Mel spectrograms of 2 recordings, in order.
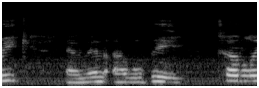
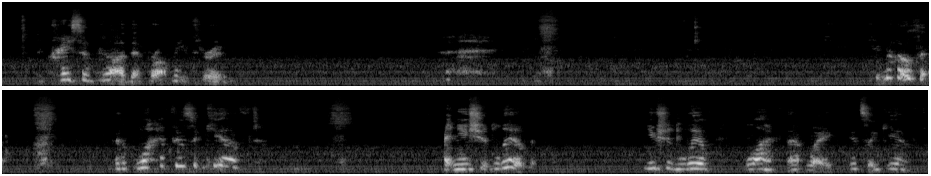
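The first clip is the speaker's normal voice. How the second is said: tearful, choked-up crying while speaking; 4 semitones higher, 6 dB quieter than usual. Speaker sharing a personal story, apologizing afterward for the tears; tearful. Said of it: "sorry for the tears".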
